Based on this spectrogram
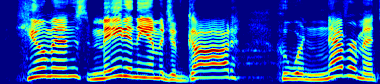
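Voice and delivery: loud, high, impassioned outcry; indignant God. Acted. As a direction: preach God's outrage at full voice. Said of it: "He says".

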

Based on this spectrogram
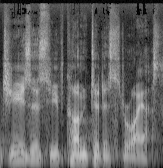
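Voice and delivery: a demon hissing at the one it fears; creepy demon voice. Acted. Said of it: "in some kind of creepy voice".

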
